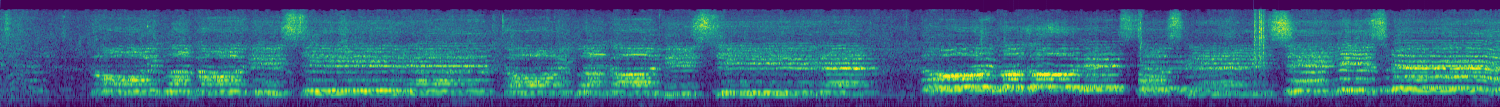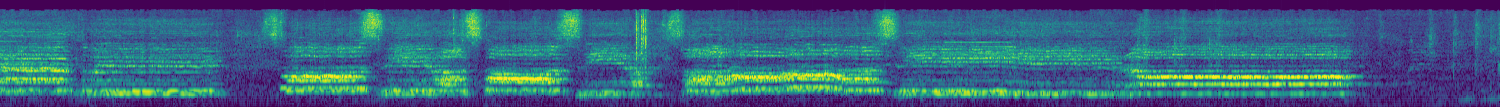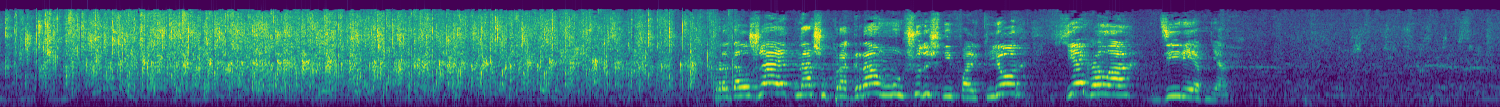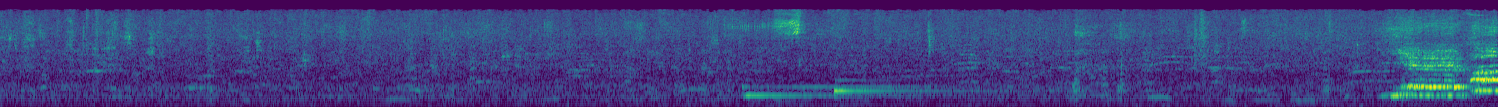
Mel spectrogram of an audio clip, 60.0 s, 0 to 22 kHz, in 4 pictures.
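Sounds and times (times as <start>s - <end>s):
children's choir singing: 0.0s - 28.9s, 52.3s - 56.7s, 58.3s - 59.9s
applause: 29.5s - 37.2s.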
